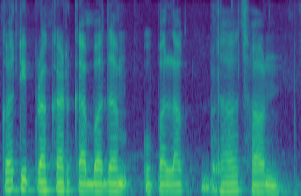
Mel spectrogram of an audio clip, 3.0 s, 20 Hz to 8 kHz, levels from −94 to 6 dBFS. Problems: constant background noise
